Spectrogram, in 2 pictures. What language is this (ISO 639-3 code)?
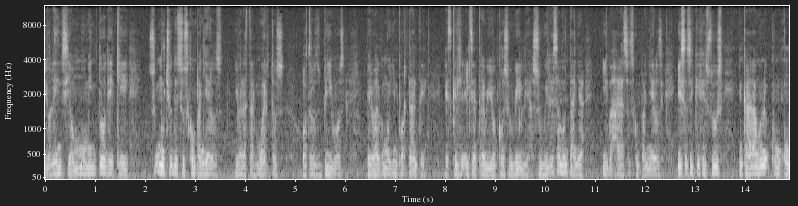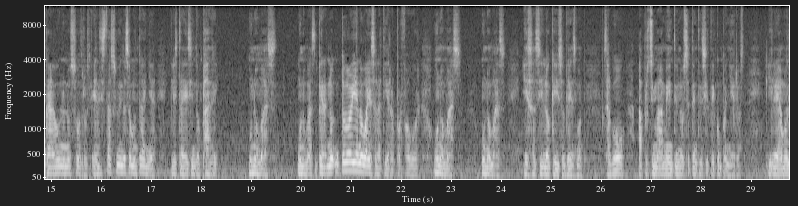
spa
